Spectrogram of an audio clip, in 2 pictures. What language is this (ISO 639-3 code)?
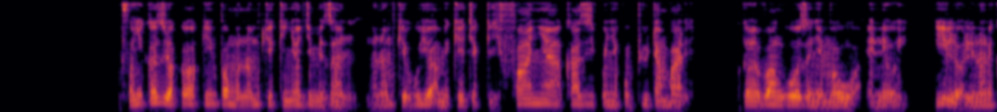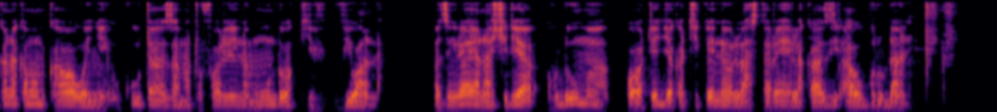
swa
